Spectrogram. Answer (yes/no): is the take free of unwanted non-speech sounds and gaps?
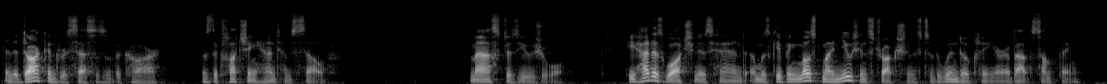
yes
